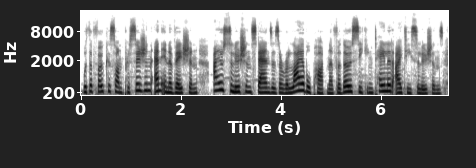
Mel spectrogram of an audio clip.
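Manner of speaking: soft, even sponsor read. Acted. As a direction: read it like a polished ad. Reads a sponsor ad.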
